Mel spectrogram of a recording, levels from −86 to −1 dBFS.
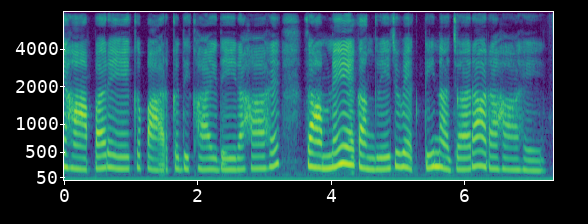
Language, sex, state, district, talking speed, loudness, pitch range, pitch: Hindi, female, Rajasthan, Jaipur, 130 wpm, -17 LUFS, 200-235 Hz, 215 Hz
